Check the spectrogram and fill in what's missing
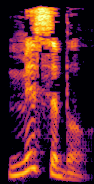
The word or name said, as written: miscible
